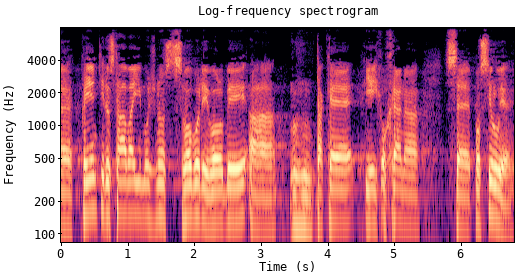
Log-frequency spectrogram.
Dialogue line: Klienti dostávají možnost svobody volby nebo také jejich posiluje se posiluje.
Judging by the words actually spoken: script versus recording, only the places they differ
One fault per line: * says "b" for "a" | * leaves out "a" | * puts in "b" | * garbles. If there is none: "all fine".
* says "a" for "nebo"
* says "ochrana" for "posiluje"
